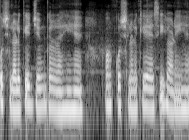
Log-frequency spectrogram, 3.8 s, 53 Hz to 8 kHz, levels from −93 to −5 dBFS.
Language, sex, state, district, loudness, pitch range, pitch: Hindi, male, Odisha, Malkangiri, -19 LUFS, 155-170 Hz, 160 Hz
